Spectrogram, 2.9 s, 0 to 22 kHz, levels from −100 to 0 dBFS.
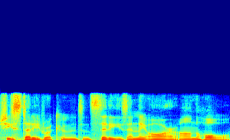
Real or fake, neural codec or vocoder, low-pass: fake; codec, 16 kHz, 0.8 kbps, ZipCodec; 7.2 kHz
